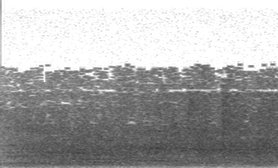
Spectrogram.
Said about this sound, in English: I'm happy that you are clapping for that one too.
